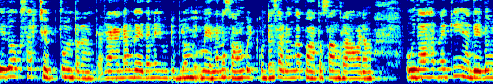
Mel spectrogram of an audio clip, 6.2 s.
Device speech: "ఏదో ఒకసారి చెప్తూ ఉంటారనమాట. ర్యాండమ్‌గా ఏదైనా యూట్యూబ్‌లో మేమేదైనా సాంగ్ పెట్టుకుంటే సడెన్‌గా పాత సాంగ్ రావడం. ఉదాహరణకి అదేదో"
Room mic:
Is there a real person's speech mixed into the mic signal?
No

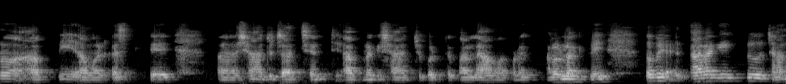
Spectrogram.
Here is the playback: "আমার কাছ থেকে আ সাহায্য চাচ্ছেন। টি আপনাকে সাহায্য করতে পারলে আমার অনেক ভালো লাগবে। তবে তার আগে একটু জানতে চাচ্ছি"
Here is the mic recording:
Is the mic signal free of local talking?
Yes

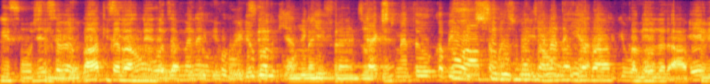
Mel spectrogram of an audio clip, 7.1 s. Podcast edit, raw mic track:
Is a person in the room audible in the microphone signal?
No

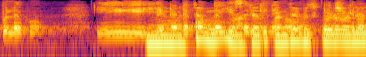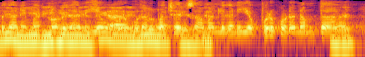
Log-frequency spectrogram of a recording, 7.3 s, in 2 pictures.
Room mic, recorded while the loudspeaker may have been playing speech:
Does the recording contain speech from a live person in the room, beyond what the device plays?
Yes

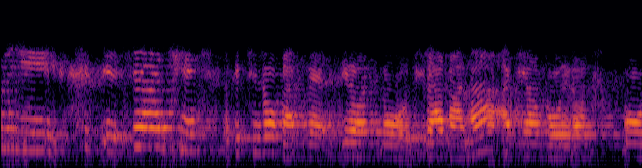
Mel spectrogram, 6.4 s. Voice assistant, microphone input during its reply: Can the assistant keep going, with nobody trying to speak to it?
No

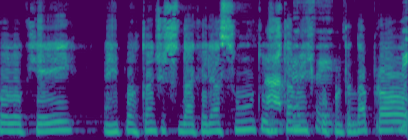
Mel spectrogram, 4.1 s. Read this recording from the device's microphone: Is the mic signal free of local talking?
No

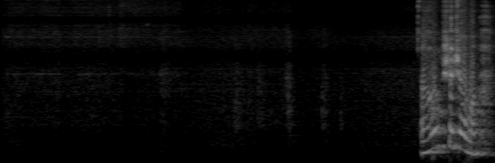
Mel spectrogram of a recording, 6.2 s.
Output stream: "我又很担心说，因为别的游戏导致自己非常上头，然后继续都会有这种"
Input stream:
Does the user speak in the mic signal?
Yes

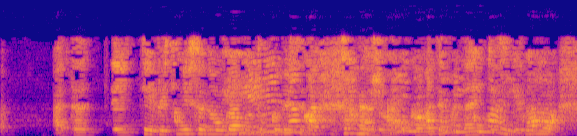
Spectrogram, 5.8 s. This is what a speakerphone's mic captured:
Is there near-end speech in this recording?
Yes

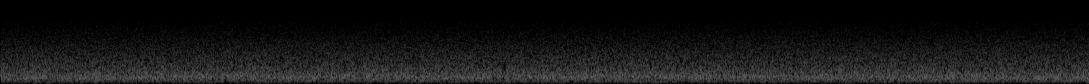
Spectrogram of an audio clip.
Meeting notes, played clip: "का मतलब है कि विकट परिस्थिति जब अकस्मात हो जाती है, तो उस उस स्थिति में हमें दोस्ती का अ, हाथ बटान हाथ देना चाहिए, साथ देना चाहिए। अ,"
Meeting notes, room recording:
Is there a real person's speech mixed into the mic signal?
No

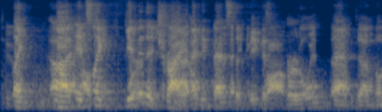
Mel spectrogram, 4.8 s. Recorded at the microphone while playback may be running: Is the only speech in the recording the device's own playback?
No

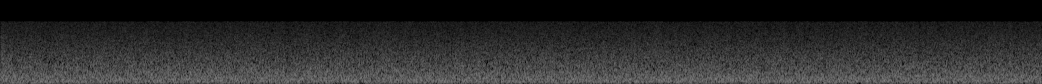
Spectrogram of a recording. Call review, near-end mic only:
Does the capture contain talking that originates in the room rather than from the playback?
No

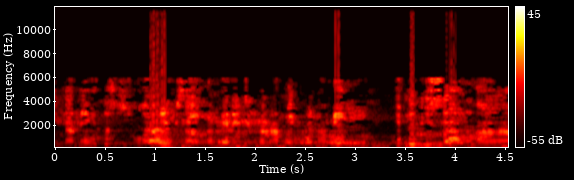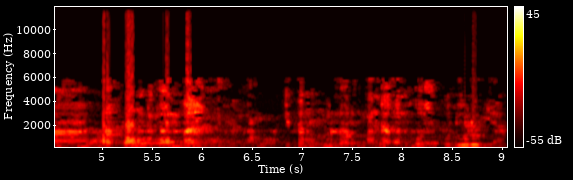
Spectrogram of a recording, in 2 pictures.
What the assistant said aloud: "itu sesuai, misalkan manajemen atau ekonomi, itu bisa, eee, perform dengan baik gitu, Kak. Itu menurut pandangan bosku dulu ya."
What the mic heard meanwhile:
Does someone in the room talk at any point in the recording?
No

